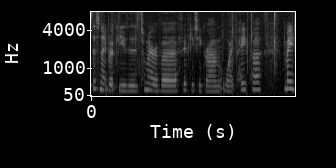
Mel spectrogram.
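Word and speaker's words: Tomoe River: packaging so these are tommy river journal inserts i think that's how it's said i've heard it been said a few different ways but i'm pretty sure it's tomo river it also came with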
